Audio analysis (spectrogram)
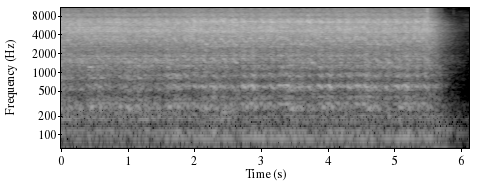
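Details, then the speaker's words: Junkyard LS (L33) with a large turbo, belt-driven fuel pump and 5-month-old methanol fuel, first fire: starter spins the engine steadily for five seconds without catching; fuel pressure only reached 2 psi, about 4 psi needed; cranking no-start. "Okay, so this is pretty normal. I'm trying to pad everything off, but we're up to 2 psi. Kind of surprised it didn't go on the first hit, but usually like 4 pounds. 4 pounds she'll pop."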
